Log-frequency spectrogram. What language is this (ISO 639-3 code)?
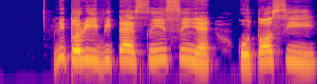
yor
